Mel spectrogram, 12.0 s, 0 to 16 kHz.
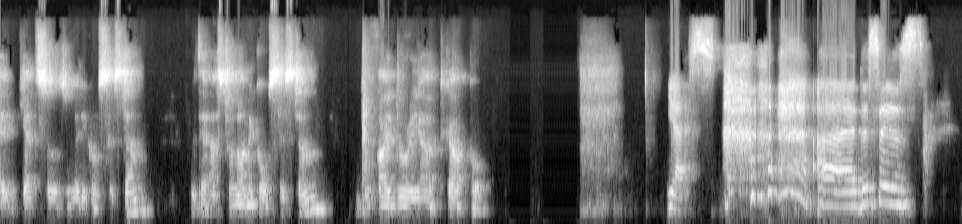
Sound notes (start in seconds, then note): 4.3 non-english; 9.1 laughs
